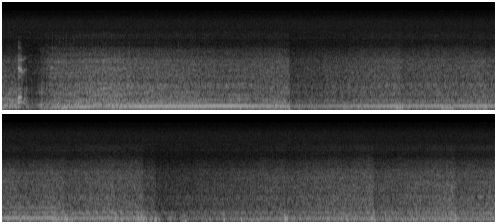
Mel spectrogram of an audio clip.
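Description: A motorboat engine drones steadily close by.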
